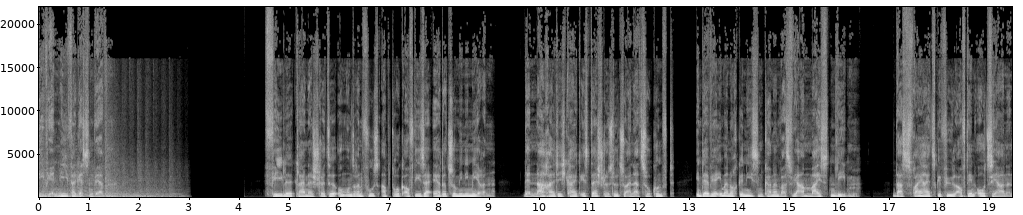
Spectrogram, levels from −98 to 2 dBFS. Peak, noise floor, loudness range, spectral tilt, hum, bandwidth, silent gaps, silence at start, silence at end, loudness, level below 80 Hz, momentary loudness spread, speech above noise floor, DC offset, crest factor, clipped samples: -2 dBFS; -79 dBFS; 6 LU; -5 dB/octave; none; over 20 kHz; 3.06-4.10 s; 0 s; 0 s; -18 LUFS; -38 dBFS; 10 LU; 62 dB; under 0.1%; 16 dB; under 0.1%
